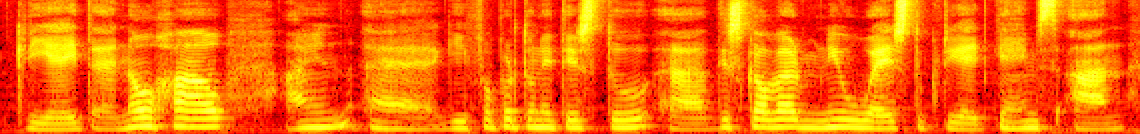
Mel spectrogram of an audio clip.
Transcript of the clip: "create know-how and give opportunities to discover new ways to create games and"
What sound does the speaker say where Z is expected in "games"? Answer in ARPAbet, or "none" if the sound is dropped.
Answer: S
